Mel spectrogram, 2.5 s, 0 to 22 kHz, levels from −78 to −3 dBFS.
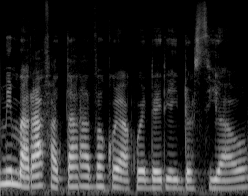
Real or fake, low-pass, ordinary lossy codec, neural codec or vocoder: fake; none; none; codec, 44.1 kHz, 7.8 kbps, Pupu-Codec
